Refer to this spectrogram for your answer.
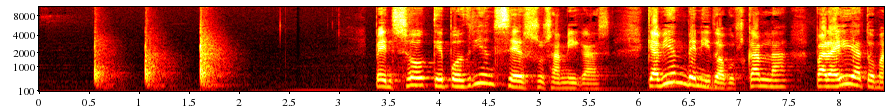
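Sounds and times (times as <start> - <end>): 
firm knocks on a wooden door: 0.6 - 2.0
speech: 3.4 - 8.4.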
